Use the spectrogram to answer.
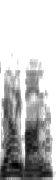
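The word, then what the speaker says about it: Marylebone: here i've actually looked up to how to pronounce it it's merrily bonn city of westminster in london and then there's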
